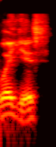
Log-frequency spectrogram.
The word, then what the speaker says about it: Argüelles: well tell me your last name if you pronounce it right I don't want to busher it okay my name is Ares Ares I'm from Mexico go and um I have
